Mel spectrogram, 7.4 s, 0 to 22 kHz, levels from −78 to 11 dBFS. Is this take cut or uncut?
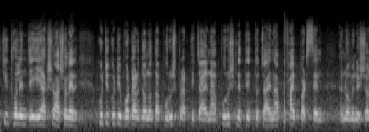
cut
